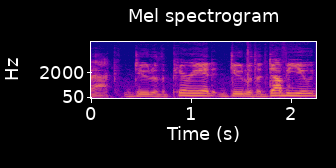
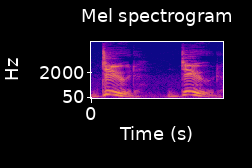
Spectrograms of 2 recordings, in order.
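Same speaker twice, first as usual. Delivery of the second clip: firm, louder plain dudes; just say it louder; louder, straightforward. Shown as a demonstration. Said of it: "say it a little louder, but straightforward".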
